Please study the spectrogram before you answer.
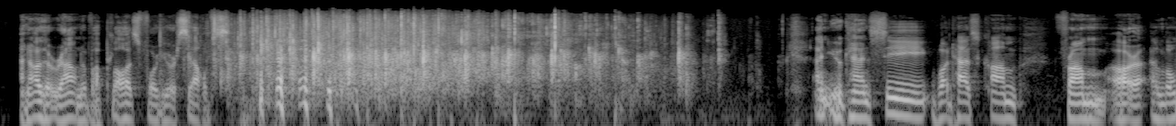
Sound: audience clapping

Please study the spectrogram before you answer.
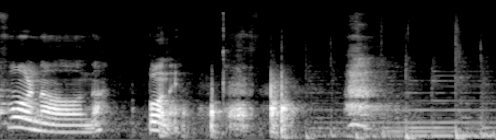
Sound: sigh

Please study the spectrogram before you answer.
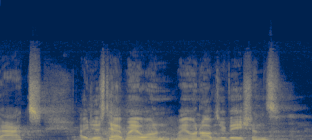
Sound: laughter

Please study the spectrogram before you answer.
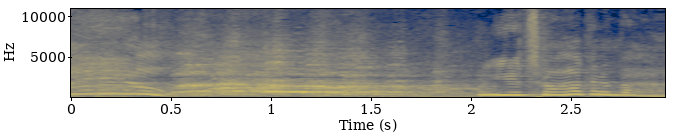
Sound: audience laughing

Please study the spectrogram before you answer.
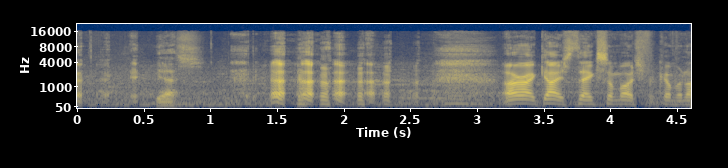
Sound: everyone laughs

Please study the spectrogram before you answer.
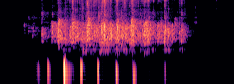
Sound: audience applauding

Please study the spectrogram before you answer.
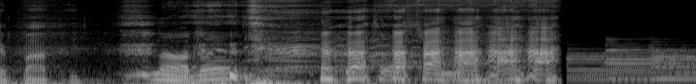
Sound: laughs; mellow music

